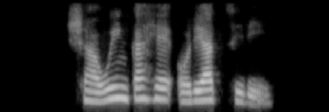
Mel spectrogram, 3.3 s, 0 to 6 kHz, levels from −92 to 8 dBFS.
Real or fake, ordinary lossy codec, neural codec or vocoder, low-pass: fake; AAC, 48 kbps; codec, 16 kHz in and 24 kHz out, 1 kbps, XY-Tokenizer; 5.4 kHz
